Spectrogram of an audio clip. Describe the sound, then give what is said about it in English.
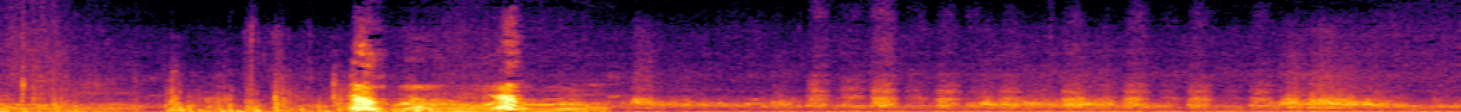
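Dogs pant steadily, with two sharp barks or yelps near the start standing out above the continuous breathy panting and a low background hum. “I haven't left you dogs long.”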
